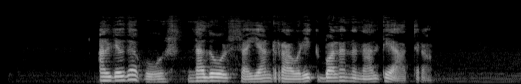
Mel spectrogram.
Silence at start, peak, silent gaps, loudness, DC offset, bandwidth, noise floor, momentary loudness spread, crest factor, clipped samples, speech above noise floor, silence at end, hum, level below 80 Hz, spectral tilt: 1 s; -6 dBFS; none; -23 LUFS; under 0.1%; 10.5 kHz; -63 dBFS; 9 LU; 18 dB; under 0.1%; 40 dB; 0.9 s; none; -72 dBFS; -6 dB/octave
